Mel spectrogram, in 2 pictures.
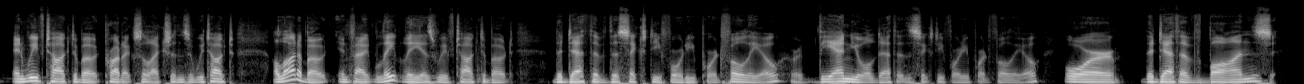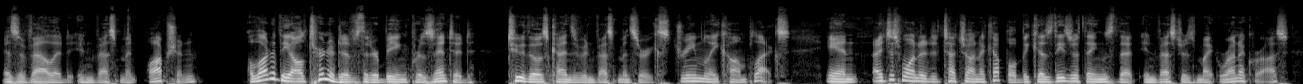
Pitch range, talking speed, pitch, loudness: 105-125 Hz, 180 wpm, 115 Hz, -18 LUFS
